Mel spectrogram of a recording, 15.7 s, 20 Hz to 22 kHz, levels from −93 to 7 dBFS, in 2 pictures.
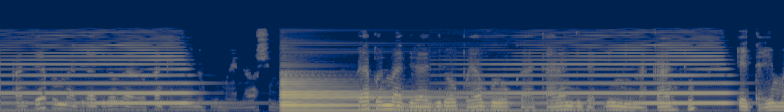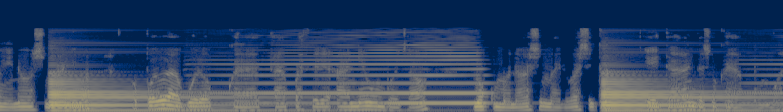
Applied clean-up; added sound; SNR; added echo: none; Bowed string instrument + Acoustic guitar; -3 dB; none.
